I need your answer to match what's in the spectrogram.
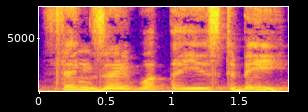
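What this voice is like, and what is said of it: Put-on Cockney accent. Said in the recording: “I'm going to do it my best Cockney accent”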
